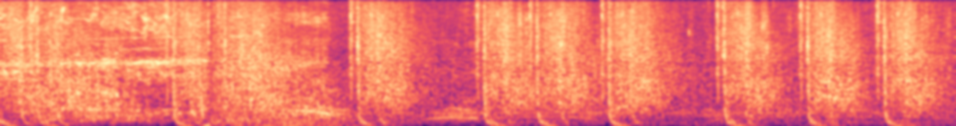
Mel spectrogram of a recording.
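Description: Repeated gunshots ring out in Alan Wake II, sharp loud cracks firing in bursts at an irregular, quick rhythm, layered over a constant dense background rumble with squealing tones.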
